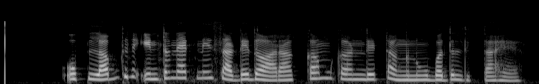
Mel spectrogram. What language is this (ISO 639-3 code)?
pan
